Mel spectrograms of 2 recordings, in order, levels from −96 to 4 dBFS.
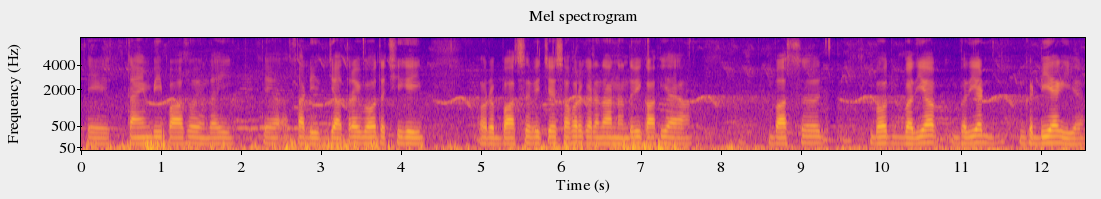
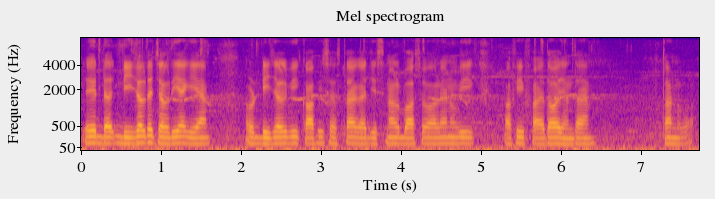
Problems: none marked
